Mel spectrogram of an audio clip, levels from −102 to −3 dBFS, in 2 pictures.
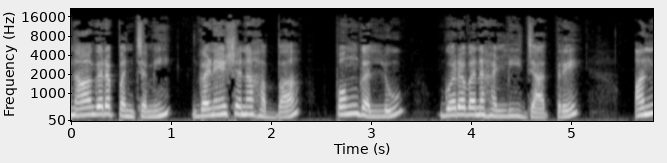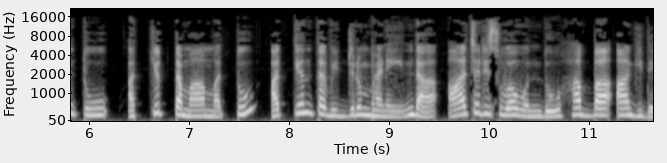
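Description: Speech, and the whole thing has that swirly, hollow, smeared quality you get from generation loss, likely from being run through MP3 encoding and decoding around ten times over. Each pass requantises on a shifted frame grid, so the noise piles up, and consonant attacks blur. The bandwidth stops at 16.5 kHz, and the grain points to something like a 64 kbit/s MP3 chain, though it sounds worse than that bitrate alone would.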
